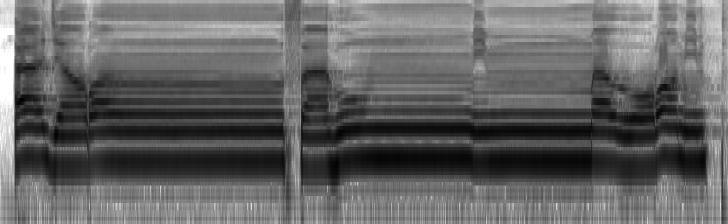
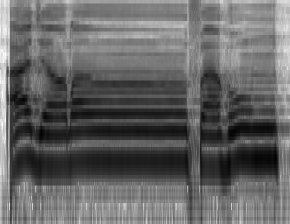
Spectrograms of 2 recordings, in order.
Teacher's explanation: Kemudian tanwin an pada huruf ron bertemu dengan huruf fa, maka kita dengungkan dan kita samarkan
